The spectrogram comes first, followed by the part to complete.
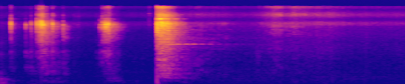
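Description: A few light metallic clicks as small parts and tools are handled at the engine's timing case, then one sharper, louder clink with a short ring about a second and a half in, like metal set down on the steel bench.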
